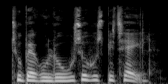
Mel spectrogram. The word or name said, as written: Tuberkulose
